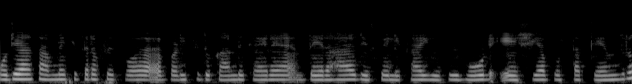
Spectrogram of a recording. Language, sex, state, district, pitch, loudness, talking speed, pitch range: Hindi, female, Uttar Pradesh, Gorakhpur, 215 Hz, -33 LUFS, 220 wpm, 210-225 Hz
